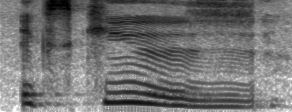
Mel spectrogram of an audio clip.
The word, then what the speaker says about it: excuse: written the same way the noun excuse and the verb to excuse don't sound exactly the same excuse the noun is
